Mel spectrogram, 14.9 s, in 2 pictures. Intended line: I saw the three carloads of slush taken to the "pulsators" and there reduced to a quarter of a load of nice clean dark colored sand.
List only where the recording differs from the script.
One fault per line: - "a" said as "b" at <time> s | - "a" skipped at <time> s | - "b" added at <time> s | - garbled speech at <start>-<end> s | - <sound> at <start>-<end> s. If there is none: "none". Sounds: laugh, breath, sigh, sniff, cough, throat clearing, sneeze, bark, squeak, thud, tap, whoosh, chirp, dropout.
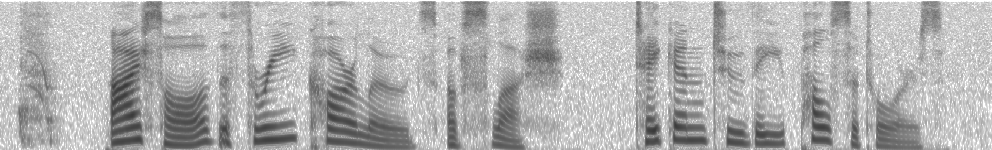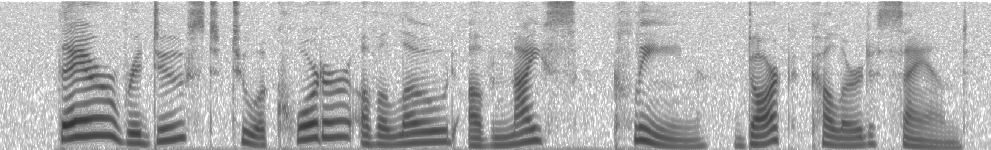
- cough at 0.1-0.5 s
- "and" skipped at 7.1 s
